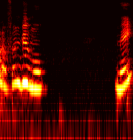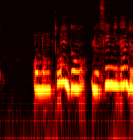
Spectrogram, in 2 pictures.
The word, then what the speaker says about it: maison: Et le seul cas où la lettre S se prononce Z, c'est quand il est entre deux voyelles. C'est le cas de maison.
